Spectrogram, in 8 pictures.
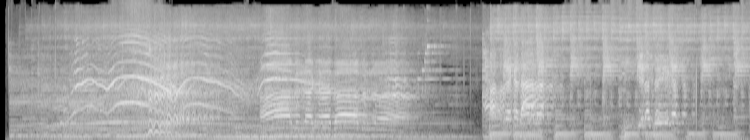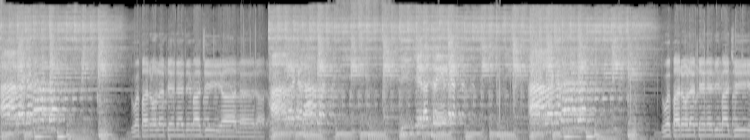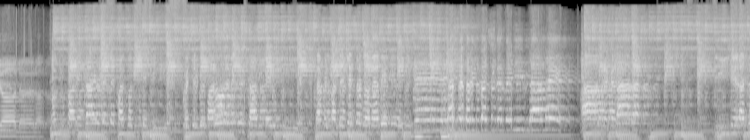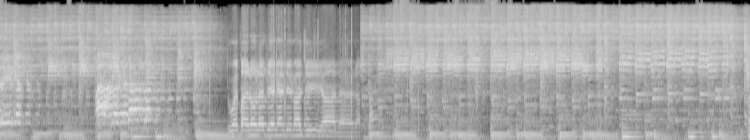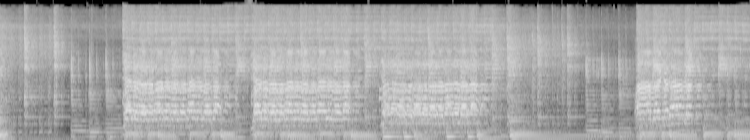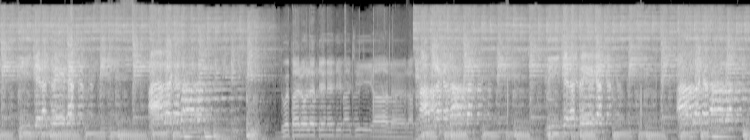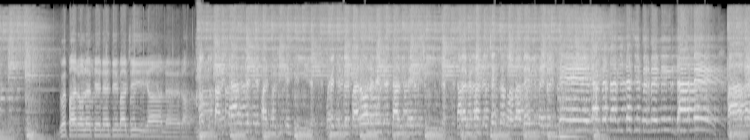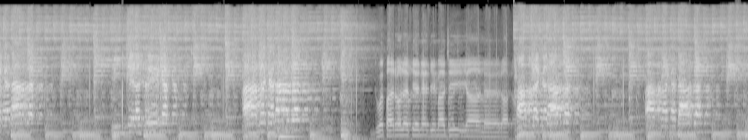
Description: Моно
